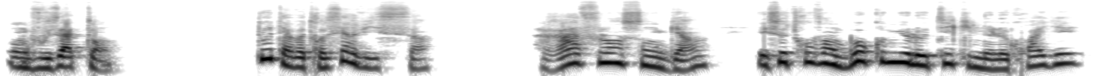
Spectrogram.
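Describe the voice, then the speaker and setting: A narrator reading a novel aloud in an even, measured way. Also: medium pitch, slightly rough. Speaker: audiobook narrator.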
